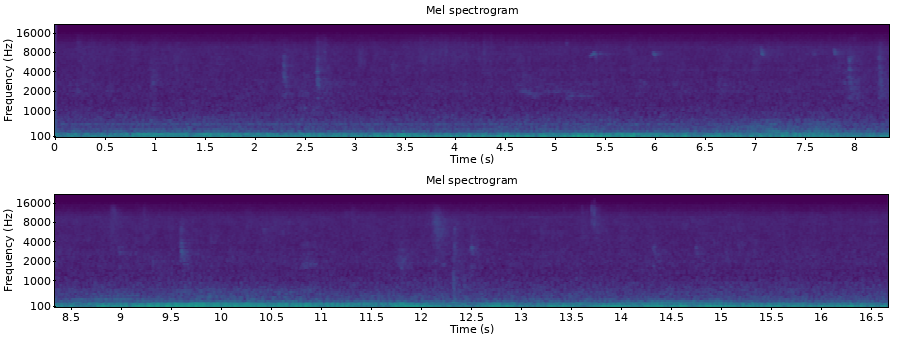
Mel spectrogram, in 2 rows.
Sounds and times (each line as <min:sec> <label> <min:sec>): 0:00.0 vehicles 0:16.6
0:04.0 birds 0:10.1
0:12.1 birds 0:16.0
